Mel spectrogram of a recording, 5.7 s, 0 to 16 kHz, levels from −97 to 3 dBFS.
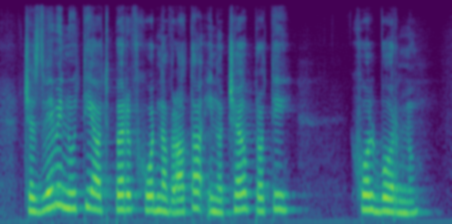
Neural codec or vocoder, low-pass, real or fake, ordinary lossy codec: vocoder, 44.1 kHz, 128 mel bands every 512 samples, BigVGAN v2; 14.4 kHz; fake; none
